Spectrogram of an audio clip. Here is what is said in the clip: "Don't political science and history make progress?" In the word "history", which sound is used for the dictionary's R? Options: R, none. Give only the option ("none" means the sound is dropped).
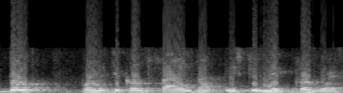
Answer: none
